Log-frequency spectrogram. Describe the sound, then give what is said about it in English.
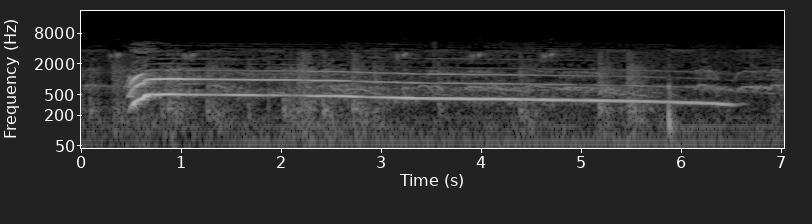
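A person imitates a wolf howl as a wolf call: one long, steady, wavering tone that rises sharply at the start, then slowly sinks in pitch over about six seconds, loud, with some faint background noise. “Me try wolf call.”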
